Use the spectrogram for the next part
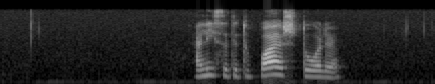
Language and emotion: Russian, angry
